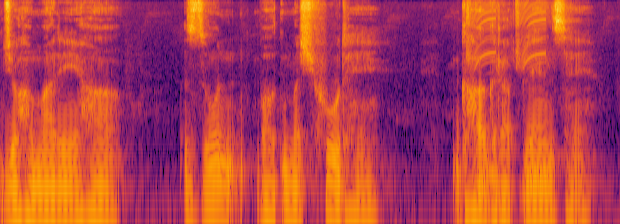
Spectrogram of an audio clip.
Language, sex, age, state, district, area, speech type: Urdu, male, 30-45, Uttar Pradesh, Lucknow, urban, spontaneous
